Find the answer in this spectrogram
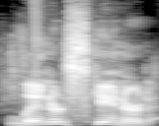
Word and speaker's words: Lynyrd Skynyrd: okay we have Lynyrd Skynyrd pronounced Lynyrd Skynyrd analog Productions 2lp 45 RPM 69.99 Lynyrd Skynyrd pronounced Lynyrd Skynyrd 69 99.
